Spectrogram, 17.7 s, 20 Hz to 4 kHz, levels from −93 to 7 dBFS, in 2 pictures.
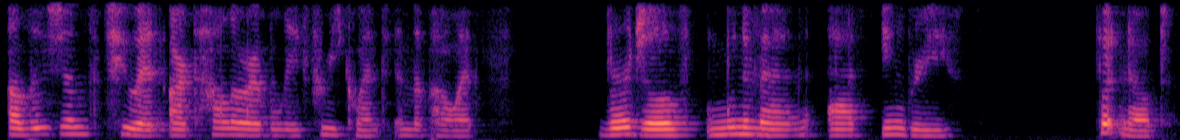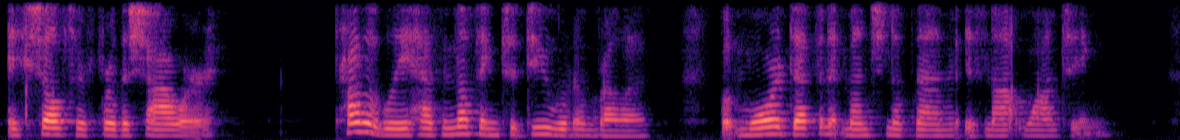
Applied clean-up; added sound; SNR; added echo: neural mask model DeepFilterNet 3.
